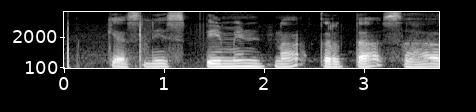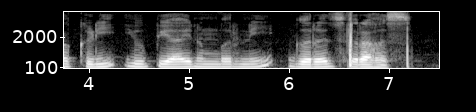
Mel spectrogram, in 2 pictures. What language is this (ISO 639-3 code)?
mar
